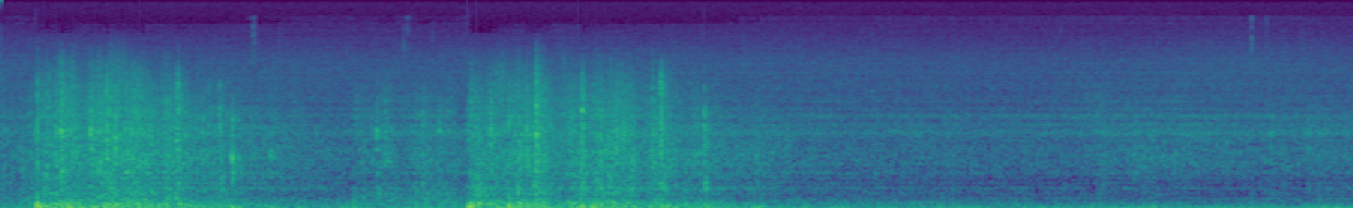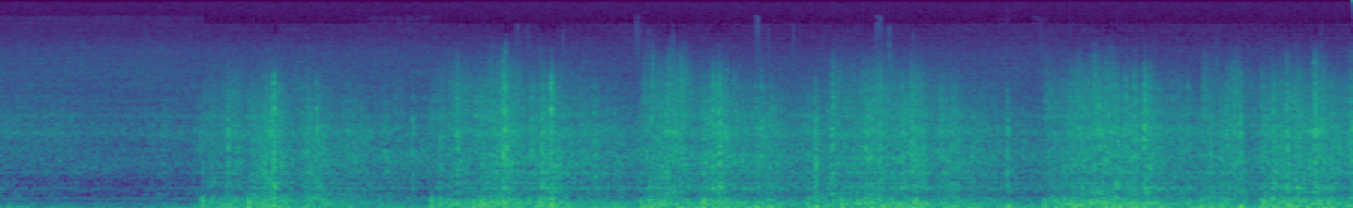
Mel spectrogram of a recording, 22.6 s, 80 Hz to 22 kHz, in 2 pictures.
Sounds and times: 0.0s fireworks reflecting off the buildings 8.0s
12.4s fireworks reflecting off the buildings 22.5s

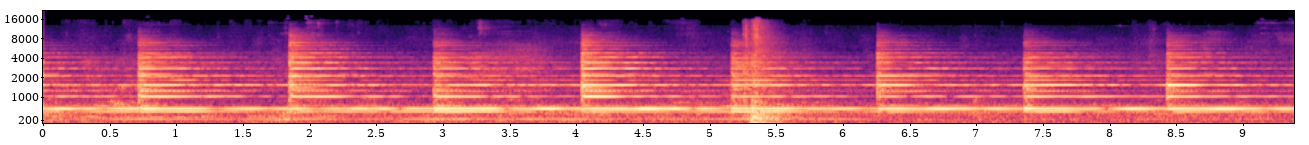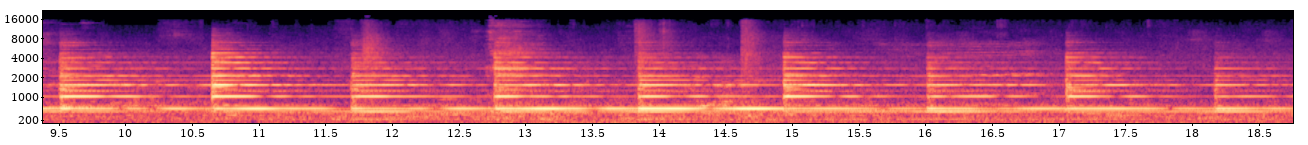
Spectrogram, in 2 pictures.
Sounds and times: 0.0s bell is ringing twelve 18.7s

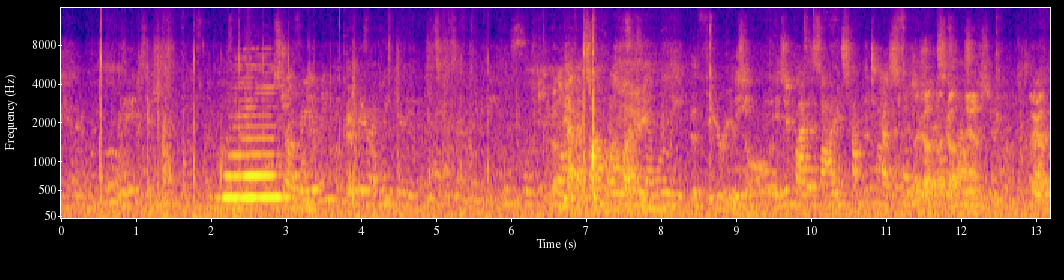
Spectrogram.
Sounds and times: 0.0s Teacher and Students talking 13.1s

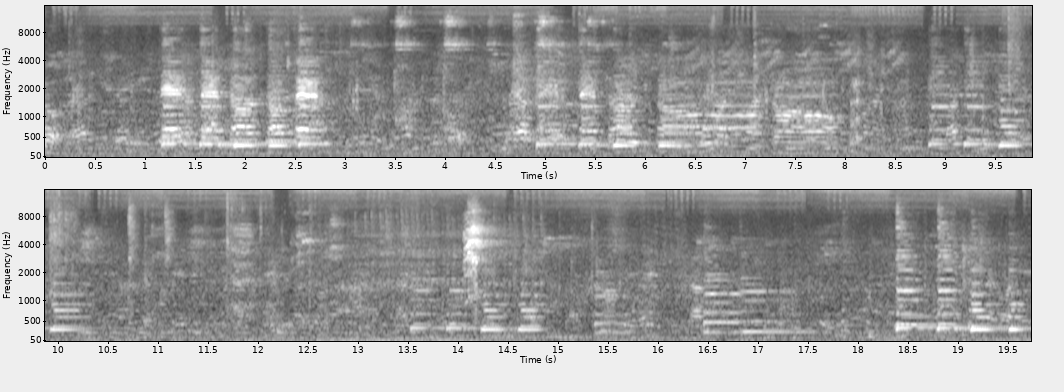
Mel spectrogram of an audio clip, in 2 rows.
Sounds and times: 0.0s street sounds 19.7s
1.1s guitar that is equally out of tune 3.0s
1.2s singer sings out of tune 3.0s
4.7s singer sings out of tune 8.0s
4.8s guitar that is equally out of tune 8.0s
8.6s guitar that is equally out of tune 11.6s
13.2s guitar that is equally out of tune 19.7s

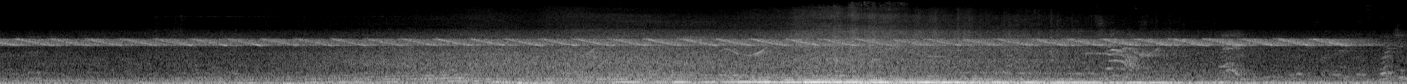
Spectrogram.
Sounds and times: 0.0s hour bell 14.0s
0.0s traffic passing by 14.0s

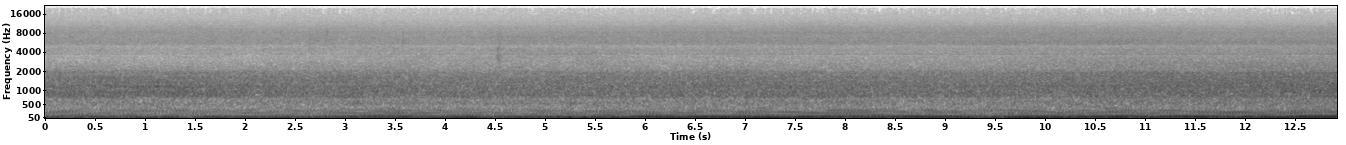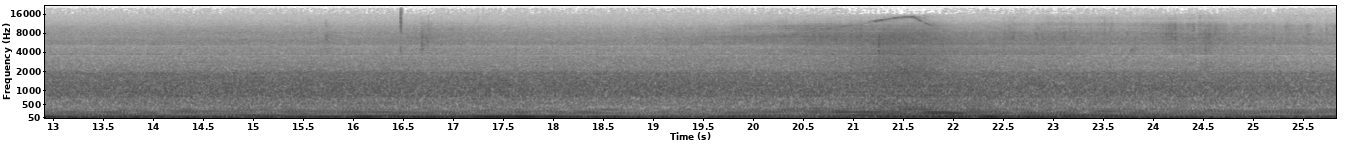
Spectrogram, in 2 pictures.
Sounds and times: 0.0s urban rumour filtered through a pvc pipe 25.8s

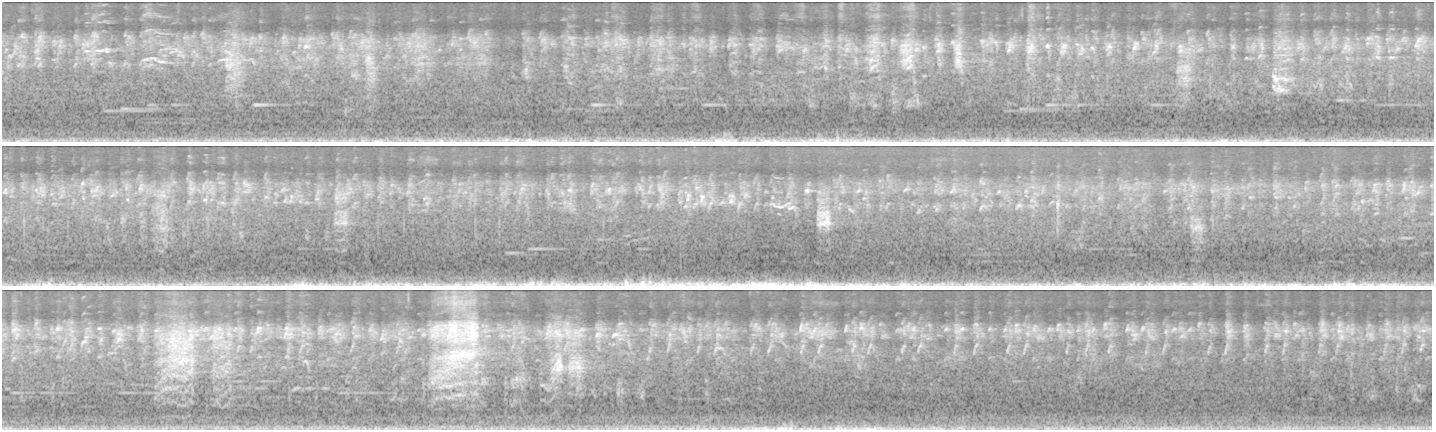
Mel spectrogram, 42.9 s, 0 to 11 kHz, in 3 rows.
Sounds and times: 0.0s Birdsong 42.9s
28.1s White egrets 36.1s

